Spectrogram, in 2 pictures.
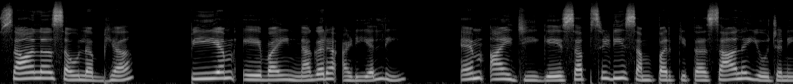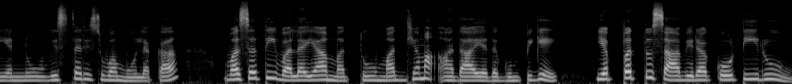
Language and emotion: Kannada, neutral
